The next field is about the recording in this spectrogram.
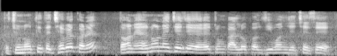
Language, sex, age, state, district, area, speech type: Maithili, male, 45-60, Bihar, Saharsa, urban, spontaneous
